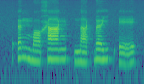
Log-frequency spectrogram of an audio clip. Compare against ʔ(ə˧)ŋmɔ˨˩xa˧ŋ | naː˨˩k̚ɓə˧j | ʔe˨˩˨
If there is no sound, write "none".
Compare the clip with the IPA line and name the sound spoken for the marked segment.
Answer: ə˧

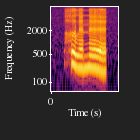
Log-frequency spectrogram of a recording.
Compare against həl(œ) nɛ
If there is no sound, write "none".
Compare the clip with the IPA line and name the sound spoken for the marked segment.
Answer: ɛ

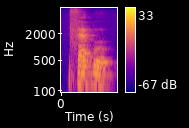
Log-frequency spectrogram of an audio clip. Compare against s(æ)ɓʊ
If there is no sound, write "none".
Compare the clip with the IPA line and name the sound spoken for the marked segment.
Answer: æ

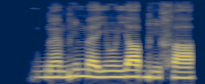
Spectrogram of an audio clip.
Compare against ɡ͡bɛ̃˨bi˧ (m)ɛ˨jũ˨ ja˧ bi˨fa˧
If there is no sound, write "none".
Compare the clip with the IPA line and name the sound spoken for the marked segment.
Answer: m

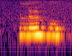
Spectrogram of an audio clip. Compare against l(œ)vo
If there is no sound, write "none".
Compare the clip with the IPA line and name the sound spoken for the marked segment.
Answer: œ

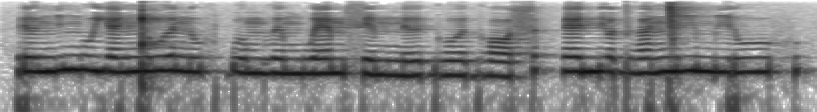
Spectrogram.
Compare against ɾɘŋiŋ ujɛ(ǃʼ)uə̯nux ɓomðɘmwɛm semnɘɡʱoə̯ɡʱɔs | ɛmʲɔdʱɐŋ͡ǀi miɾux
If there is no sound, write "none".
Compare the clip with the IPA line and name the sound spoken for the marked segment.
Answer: ŋ͡ǃ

